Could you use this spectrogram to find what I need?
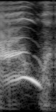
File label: "ouch", Scouser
